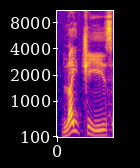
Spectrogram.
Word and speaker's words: lychees: Now, lychees is the way it's pronounced. Lychees would make you think, my goodness, duck and something out of a swamp?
